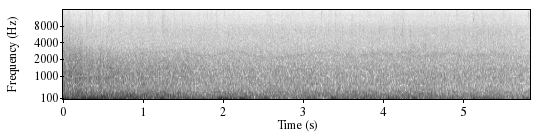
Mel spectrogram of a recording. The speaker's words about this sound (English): And of course, that night, there's a huge storm.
